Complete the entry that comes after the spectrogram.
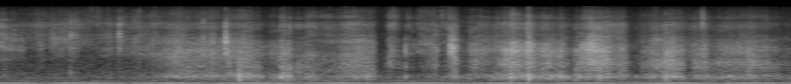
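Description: Long painted nails scratch and tap a blue plastic Secret deodorant stick, a hand-sized hollow stick with a cap, held in the hands. Soft, bright crinkly scratching runs throughout, broken by sharp, short clicky taps at irregular intervals over a steady low hum.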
